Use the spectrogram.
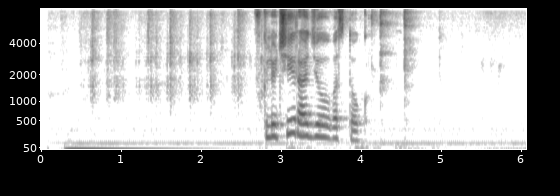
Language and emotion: Russian, neutral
